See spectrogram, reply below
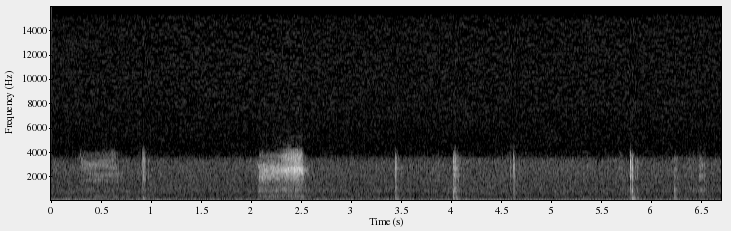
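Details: Barn owl during an owlet's wing testing at 12:06 AM, April 12, 2016: a faint hiss, then one clear rasping screech, with scattered clicks and a low constant hum.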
